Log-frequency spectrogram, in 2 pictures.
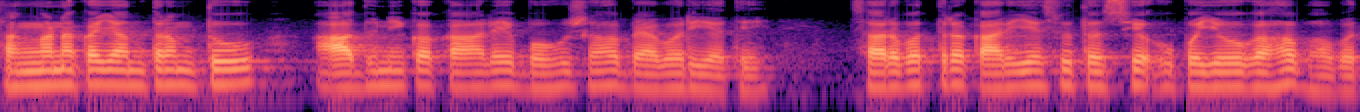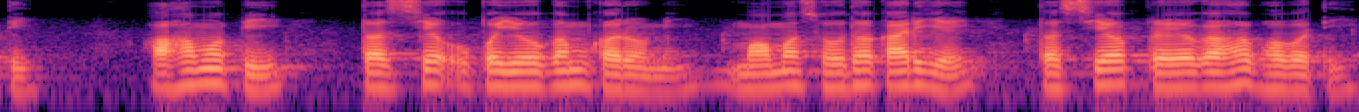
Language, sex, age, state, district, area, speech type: Sanskrit, male, 18-30, West Bengal, Paschim Medinipur, urban, spontaneous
